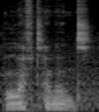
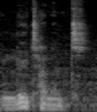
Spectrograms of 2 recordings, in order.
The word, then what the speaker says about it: lieutenant: um in British English uh we call it leftenant uh in American English uh they call it Lieutenant uh Lieutenant is kind of how it's spelled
